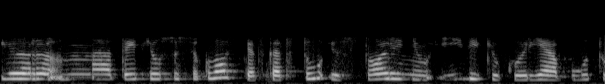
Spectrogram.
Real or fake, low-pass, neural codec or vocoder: real; 3.6 kHz; none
